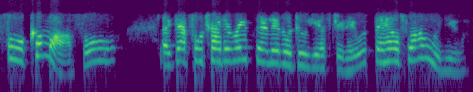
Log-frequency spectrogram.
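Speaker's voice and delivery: pitched high, incredulous; arguing with the older cellmate, high and exasperated; exasperated disbelief. Retold or imitated.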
